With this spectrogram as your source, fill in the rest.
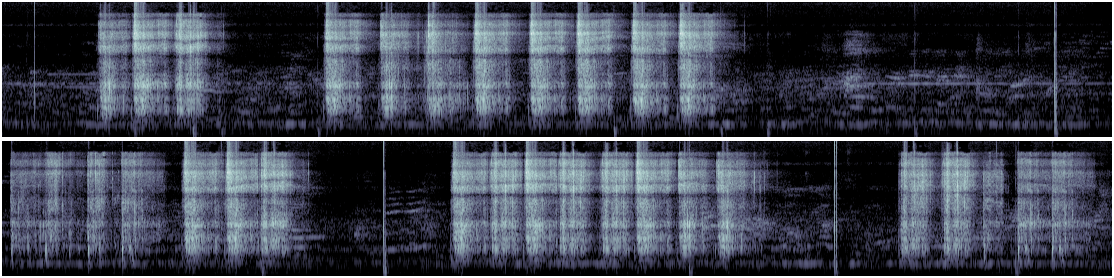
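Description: Footsteps run quickly in bursts over hard ground.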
